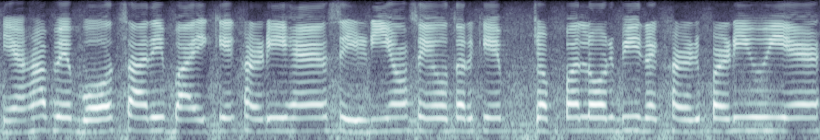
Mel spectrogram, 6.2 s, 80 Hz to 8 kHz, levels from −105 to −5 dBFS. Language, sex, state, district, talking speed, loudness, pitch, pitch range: Hindi, female, Rajasthan, Bikaner, 185 wpm, -12 LUFS, 275 Hz, 270-280 Hz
